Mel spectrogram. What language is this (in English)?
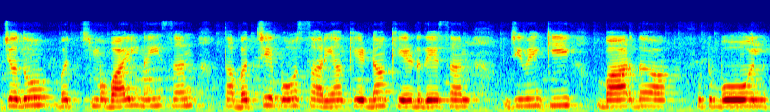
Punjabi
